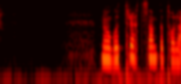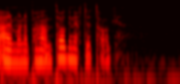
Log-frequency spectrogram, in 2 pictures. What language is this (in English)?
Swedish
